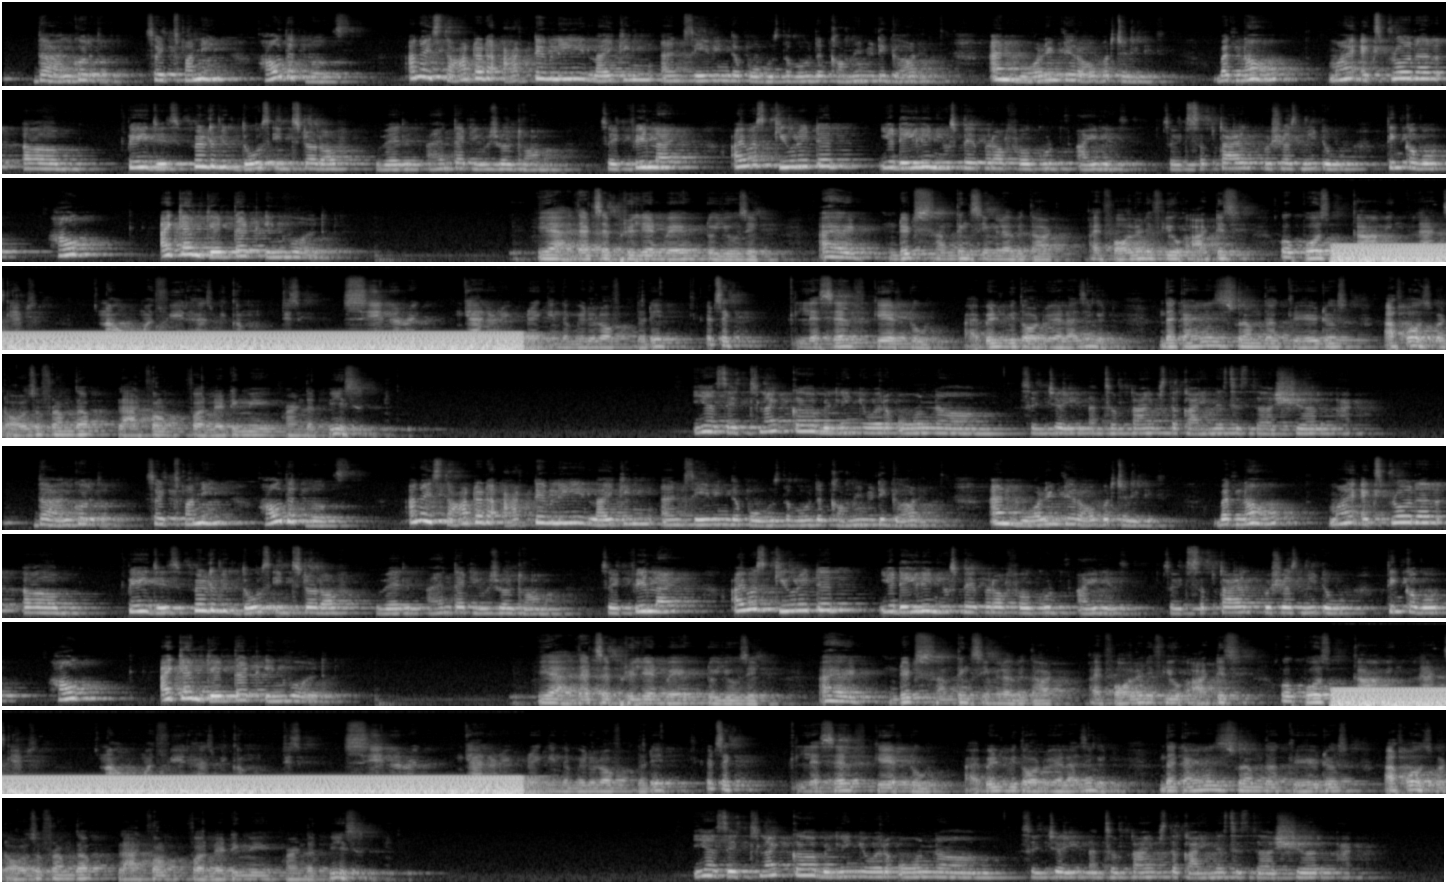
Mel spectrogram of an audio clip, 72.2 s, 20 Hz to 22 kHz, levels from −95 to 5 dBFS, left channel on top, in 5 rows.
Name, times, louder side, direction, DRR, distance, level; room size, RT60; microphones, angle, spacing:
voice 1, 0.3-1.1 1.5-2.2 2.6-3.3 4.1-9.3 9.9-11.5 12.1-12.8 13.3-15.1 15.7-17.8 18.2-20.0 20.5-21.2 21.7-22.8 23.2-25.6 26.1-27.9 28.3-28.8 29.4-29.7 30.5-32.1 64.7-67.7 68.0-71.2, right 1 dB, 20° left, 0 dB, 4.0 m, -26 dB
voice 2, 33.9-36.4 37.0-37.5 37.7-39.4 39.7-41.2 41.7-42.1 42.4-43.5 44.3-46.3 46.7-50.0 50.4-50.6 51.2-52.6 52.9-54.4 54.9-56.7 57.1-58.6 58.9-61.7, left 1 dB, 80° left, 4 dB, 5.6 m, -30 dB
sound 1, 42.1-48.5, right 1 dB, 10° right, 0.8 m, -13 dB
27.0 x 26.0 x 5.7 m, 0.82 s
head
